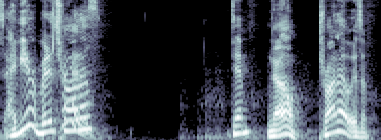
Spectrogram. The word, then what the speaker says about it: Toronto: I'd say it like the natives of Toronto. They say, Toronto. Ah, Toronto.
